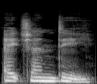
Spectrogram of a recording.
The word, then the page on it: hnd: British English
